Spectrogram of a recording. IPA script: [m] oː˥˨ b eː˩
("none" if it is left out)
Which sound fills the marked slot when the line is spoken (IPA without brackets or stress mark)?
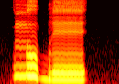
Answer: n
